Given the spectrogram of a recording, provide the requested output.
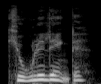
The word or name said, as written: kjolelængde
